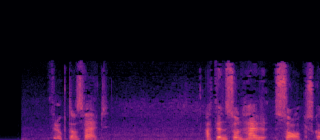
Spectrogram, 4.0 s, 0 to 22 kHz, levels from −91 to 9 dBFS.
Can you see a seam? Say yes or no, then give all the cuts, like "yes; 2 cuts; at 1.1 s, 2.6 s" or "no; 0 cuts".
no; 0 cuts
